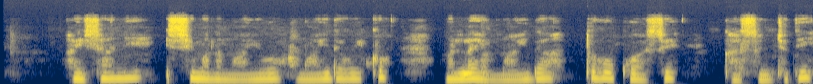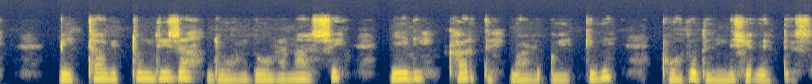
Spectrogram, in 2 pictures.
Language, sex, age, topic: Gamo, female, 36-49, government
